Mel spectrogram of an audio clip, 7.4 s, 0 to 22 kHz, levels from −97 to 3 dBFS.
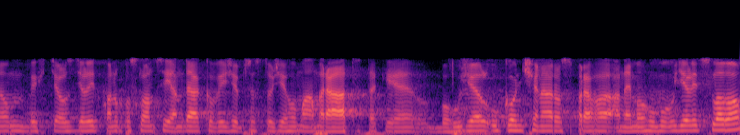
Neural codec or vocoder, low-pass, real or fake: vocoder, 44.1 kHz, 80 mel bands, Vocos; 3.6 kHz; fake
